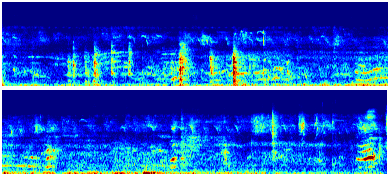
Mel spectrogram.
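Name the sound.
chickens clucking around the house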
